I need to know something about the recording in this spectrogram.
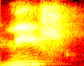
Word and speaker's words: niche: or niche which camp are you in nisha niche i feel like this is one of those are you a cat person are you a dog person questions tell me in the comments how you say it i personally say niche i also live in a french speaking province so you know all right um so i'm going to keep saying niche but sometimes i'm going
